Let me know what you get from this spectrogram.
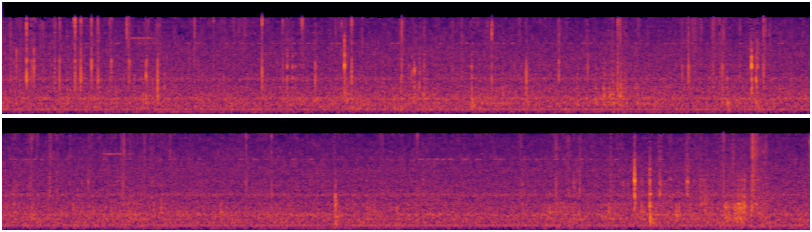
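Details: A bunny eating a raspberry, with quick soft clicks and wet smacking sounds in irregular bursts.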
